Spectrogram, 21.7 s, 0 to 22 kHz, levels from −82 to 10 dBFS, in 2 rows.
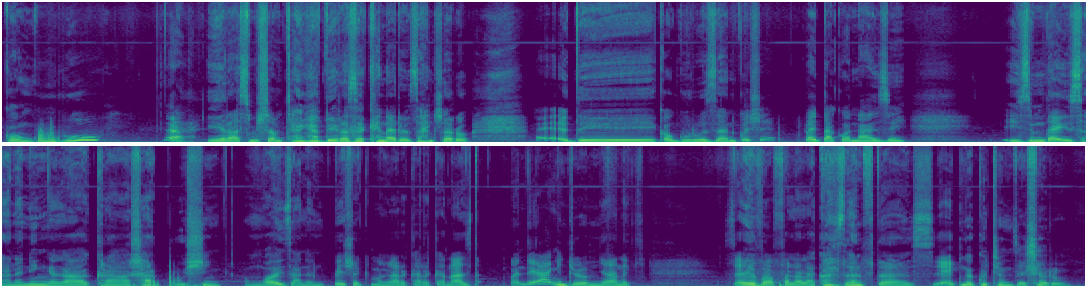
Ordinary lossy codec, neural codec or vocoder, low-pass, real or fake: none; none; none; real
